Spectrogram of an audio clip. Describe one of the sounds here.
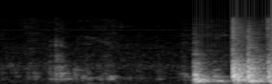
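A large plastic sheet rattles as it is handled.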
